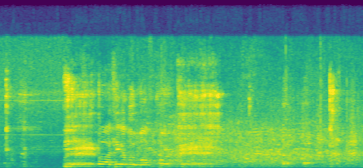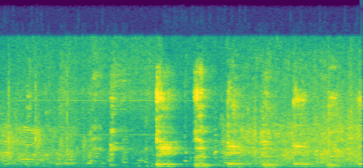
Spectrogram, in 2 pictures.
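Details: Man singing in Spanish and burping, replayed from a television home-video show: loud drawn-out belching mixed with talking and laughter over noisy room sound.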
